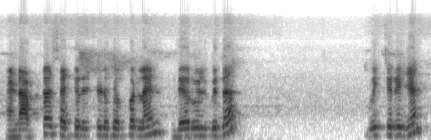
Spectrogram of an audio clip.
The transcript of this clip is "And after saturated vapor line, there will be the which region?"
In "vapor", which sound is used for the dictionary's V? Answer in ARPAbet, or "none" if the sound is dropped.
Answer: P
